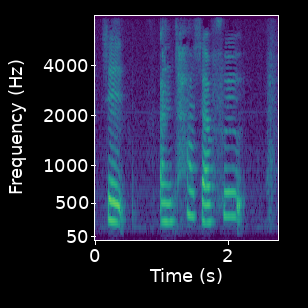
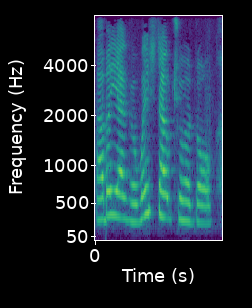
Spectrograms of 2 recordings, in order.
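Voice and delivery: plain reading voice

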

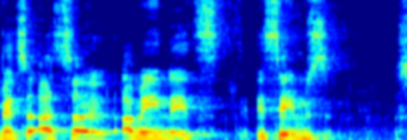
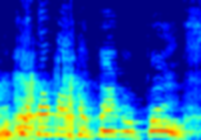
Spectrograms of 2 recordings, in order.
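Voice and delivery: put-on Irish accent; faster than usual. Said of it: "speak with a cigarette in your mouth".

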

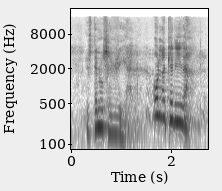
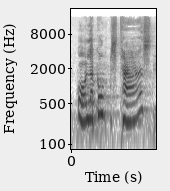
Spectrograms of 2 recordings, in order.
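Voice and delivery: usual speaking voice

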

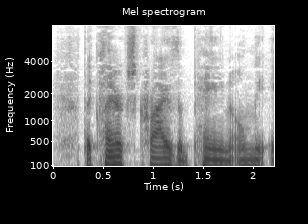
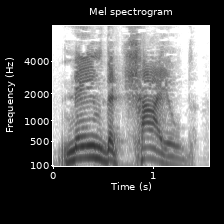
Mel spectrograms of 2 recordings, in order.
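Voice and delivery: slow, much higher, louder command; 12 semitones higher, 4 dB louder, much slower than usual. A narrator's reading. Brisa demanding her mother name the baby, slow shrill command. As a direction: order it, dragging each word. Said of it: "Brisa commanded".

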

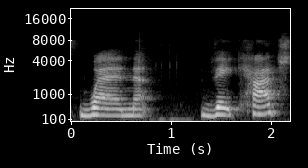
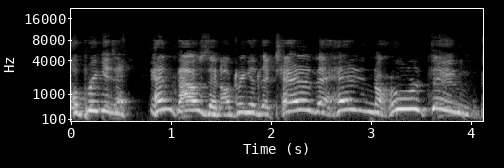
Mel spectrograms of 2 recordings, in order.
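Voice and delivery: mock Quint boast; 6 semitones higher, 4 dB louder than usual. Acting out Quint's bounty offer.

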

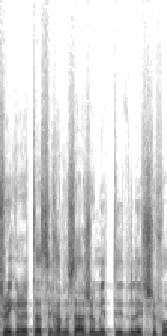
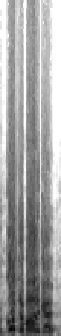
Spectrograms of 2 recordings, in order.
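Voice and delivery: very high, loud shouted greeting; shouting; 11 dB louder than usual. Pretend. Host shows friends life with only shouting, shouted greeting. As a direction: yell it at the top of your voice. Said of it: "Du kannst nur noch schreien".

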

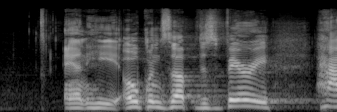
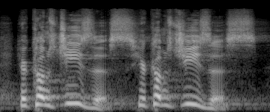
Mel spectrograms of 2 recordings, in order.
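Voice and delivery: raised, higher calls of the crowd; mock yelling; 7 semitones higher than usual. Blind man recalls a crowd yelling, higher mock call. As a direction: call out the news like someone in the street. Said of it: "I heard somebody yelling".

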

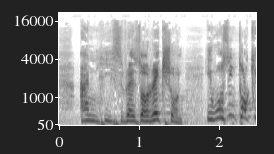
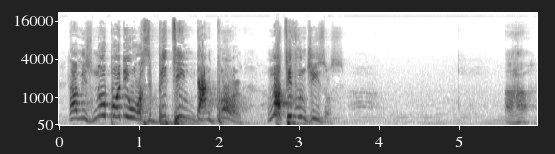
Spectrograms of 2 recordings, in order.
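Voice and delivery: usual speaking voice

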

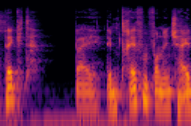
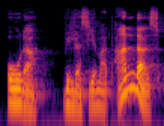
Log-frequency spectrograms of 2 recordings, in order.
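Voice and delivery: usual speaking voice

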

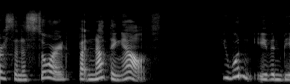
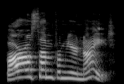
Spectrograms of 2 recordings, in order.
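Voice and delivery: loud, higher official voice; brusque scribe; 5 semitones higher, 8 dB louder than usual. Acted. Scribe sending squire to borrow armor, brusque. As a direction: give a loud, impatient instruction.

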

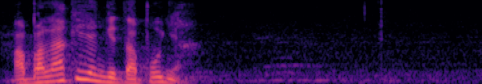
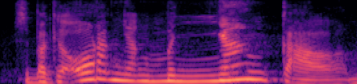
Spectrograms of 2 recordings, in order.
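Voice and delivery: normal talking voice

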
